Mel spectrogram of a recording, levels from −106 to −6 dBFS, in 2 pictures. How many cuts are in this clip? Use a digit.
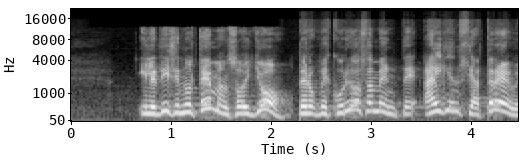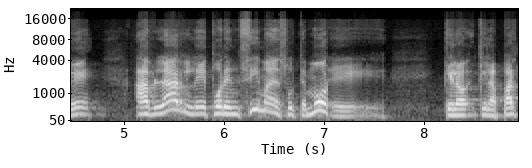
2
